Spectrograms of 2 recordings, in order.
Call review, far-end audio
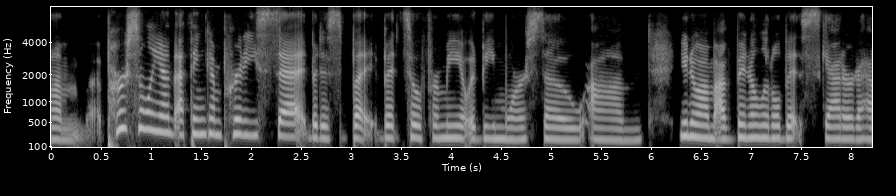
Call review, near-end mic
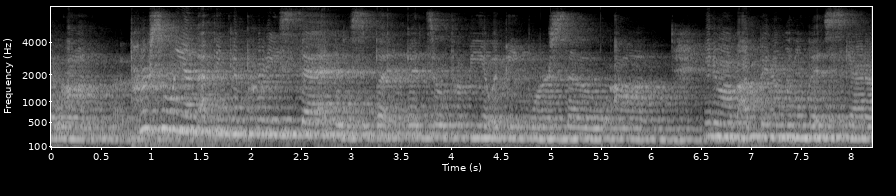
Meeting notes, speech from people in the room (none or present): none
